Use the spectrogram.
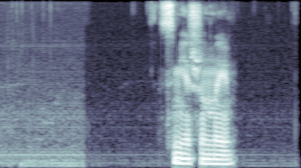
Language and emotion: Russian, neutral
